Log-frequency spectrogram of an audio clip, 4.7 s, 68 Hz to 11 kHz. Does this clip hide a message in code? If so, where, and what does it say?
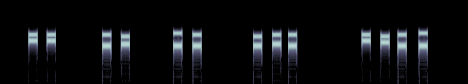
Yes: DTMF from 0.3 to 4.3 s, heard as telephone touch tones, dialled by hand, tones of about 90 ms. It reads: 00 24 32 152 0723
